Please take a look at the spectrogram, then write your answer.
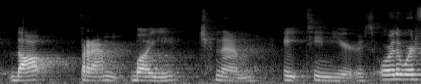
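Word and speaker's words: ឆ្នាំ: Year is CH, and then nam, chnam, chnam. Right? It's actually only one syllable, but chnam is the word year.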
